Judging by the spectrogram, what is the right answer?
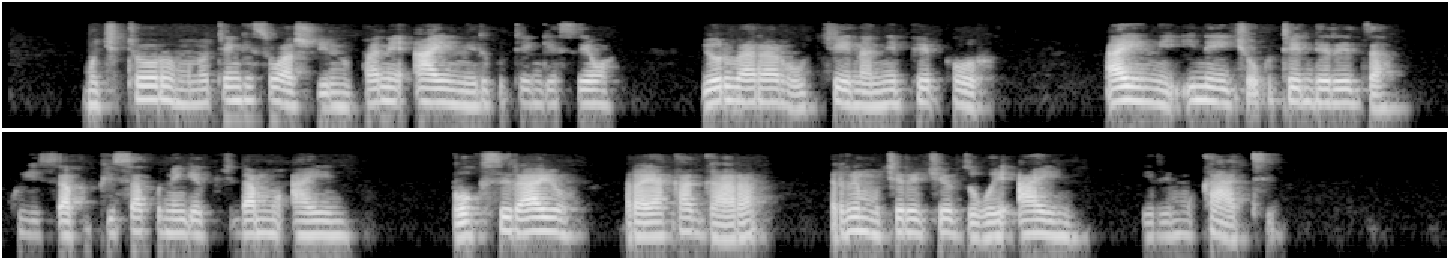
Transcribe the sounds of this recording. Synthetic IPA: mut͡ʃi̥tʰo̞ɾo̞muno̞te̞ŋɡe̞sewaʐin̤upane̞ʔainiiɾikute̞ŋɡe̞se̞wa | jo̞ɾuʋaɾarwot͡ʃe̞nane̞pepʰo̞ːro | ainiʔine̞it͡ʃo̞̰kute̞nde̞ɾe̞d͡za | kuisakupisakune̞ŋɡe̞ku̥t͡ʃiɗamuʔaini | bʱo̞ksiɾajo̞ | rajakaɡʱaɾa | rine̞mut͡ʃe̞ɾe̞t͡ʃe̞d͡zo̞we̞ʔainiː | rimukaːtʰi

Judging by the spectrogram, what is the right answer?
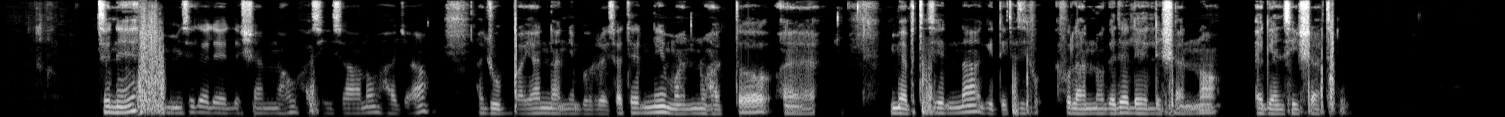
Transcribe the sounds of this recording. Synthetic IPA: sɪnɛmɪsɪlɛle̞ːlːɪʃːɐnːɐhʊhɐsiːsaːnɔhɐd͡ʒaːhɐd͡ʒubːɐjɐnːɐnːɪbɔrːeːsɐt̪ɛnːɪmɐnːʊhɐt̪ːo | mɛbt̪ɪsɪnːɐɡɪd̪ːɪt̪ɪsɪfʊlɐnːɔɡɛd̪ɛle̞ːlːɪʃːɐ̰nːɔ̰ | ɛɡɛnsiːʃːaːt̪ɪ̥

